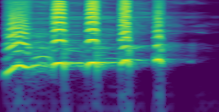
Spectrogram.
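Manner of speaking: high, loud laugh; real burst of laughter. Real, not acted. Laughs at yawning story.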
